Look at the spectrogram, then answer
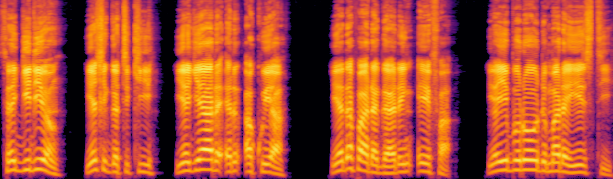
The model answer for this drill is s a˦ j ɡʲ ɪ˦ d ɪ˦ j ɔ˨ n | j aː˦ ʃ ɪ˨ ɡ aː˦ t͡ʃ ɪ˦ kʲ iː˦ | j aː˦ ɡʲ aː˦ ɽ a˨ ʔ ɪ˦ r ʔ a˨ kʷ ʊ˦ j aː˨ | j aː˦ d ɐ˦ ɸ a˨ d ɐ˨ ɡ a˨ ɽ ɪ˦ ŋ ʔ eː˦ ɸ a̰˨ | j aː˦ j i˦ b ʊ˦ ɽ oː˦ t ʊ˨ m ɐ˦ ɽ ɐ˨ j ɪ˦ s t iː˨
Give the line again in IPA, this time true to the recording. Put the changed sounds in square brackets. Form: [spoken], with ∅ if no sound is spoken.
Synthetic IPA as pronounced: s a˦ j ɡʲ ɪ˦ d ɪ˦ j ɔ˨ [ŋ] | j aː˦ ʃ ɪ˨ ɡ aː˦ t͡ʃ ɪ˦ kʲ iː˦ | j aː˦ ɡʲ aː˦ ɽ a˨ ʔ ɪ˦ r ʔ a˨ kʷ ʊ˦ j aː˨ | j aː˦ d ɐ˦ ɸ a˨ d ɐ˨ ɡ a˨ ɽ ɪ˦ ŋ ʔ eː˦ ɸ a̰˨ | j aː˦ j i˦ b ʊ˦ ɽ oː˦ [d] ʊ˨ m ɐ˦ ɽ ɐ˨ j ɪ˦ s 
